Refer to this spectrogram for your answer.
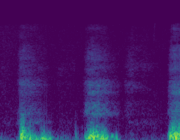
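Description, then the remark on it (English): Heavy, labored panting from a person riding a bicycle up a hill: three loud, rough breaths arrive about a second apart, each a forceful huff with a brief quieter pause between, with no talking. “This is me riding up a hill. In my opinion, there is no breezy romance in panting up a hill.”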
